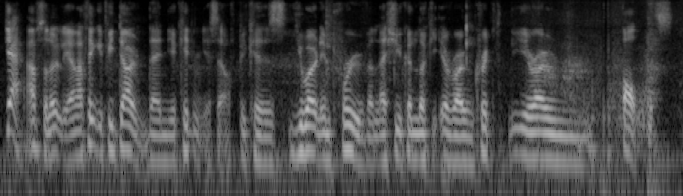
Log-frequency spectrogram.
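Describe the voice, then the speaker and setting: A man's voice: on the low side, fairly quick, a bit bright, slight background noise. A young man chatting frankly as a podcast guest, self-deprecating and swearing casually. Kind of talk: casual chat.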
